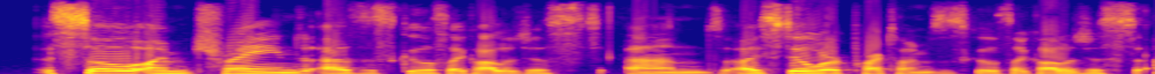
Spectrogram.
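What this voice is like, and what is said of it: Irish accent. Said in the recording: “we could tell by your accent ... where you may be from ... I'm recording from Dublin in Ireland”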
